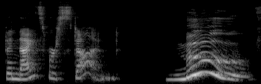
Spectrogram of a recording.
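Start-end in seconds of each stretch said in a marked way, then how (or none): 1.7-2.6 loud, drawn-out yell; storybook knights' shout; shouted order. A narrator's reading. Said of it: "they shouted".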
